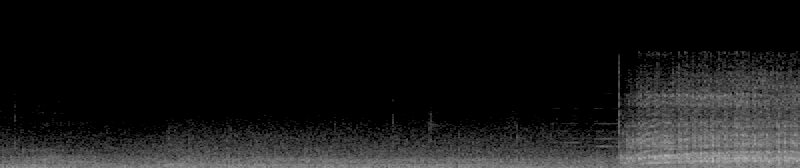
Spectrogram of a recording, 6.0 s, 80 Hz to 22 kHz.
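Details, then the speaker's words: 1974 Yamaha TX500 twin, parked in a barn for over 20 years: on a substitute battery the starter turns it over steadily at about 200 strokes a minute with no firing at all. No spark, points to be cleaned with sandpaper. "Ta-da! But you guys can't see, I have no spark. Not that I'm surprised."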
